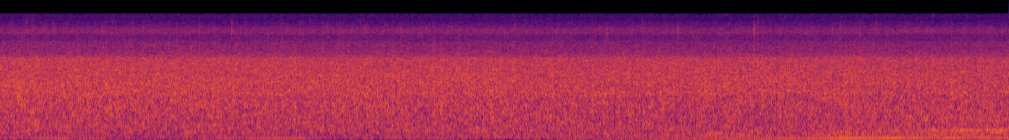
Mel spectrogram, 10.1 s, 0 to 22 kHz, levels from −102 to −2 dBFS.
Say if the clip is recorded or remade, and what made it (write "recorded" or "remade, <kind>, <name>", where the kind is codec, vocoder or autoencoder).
recorded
